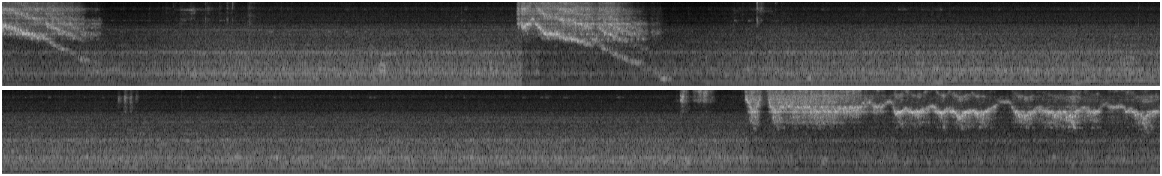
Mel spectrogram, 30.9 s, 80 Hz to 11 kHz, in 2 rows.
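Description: Metal lathe running steadily as it turns a brass bar, a constant hum with several fixed tones. Two loud high squeals falling in pitch cut across it, right at the start and again about 7 s in, and from about 25 s on a burst of high, warbling chirps.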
